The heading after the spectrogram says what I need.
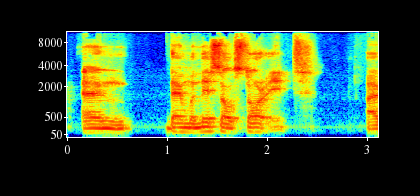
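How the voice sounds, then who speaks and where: A man with a Scottish accent, very deep and low in pitch, at a moderate pace. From Scotland. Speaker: streamer and prison officer on leave. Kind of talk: casual interview.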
